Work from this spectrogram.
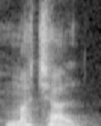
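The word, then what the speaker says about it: משל: Sí, hay la la pronunciación es machal, pero la definición es gobernar, o sea, un gobernante.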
